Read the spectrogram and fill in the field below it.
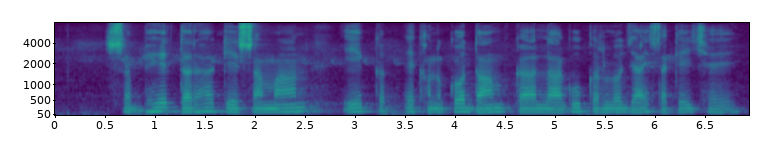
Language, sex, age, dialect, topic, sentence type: Maithili, male, 25-30, Angika, banking, statement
